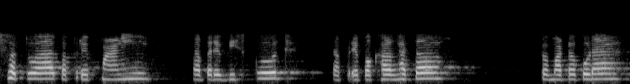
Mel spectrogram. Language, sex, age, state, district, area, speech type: Odia, female, 18-30, Odisha, Sambalpur, rural, conversation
